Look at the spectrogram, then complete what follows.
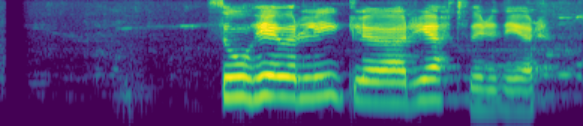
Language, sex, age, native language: Icelandic, female, 11, Icelandic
